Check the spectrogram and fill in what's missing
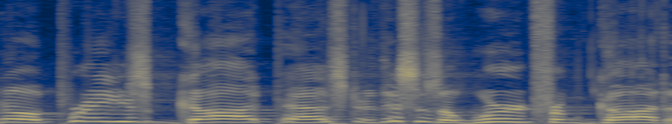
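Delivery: high, slow, elated praise; mock-joyful family praising. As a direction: gush with relief and joy. Family rejoicing, high excited voices.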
